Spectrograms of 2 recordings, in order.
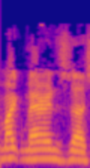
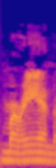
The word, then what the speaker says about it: Maron: Like he went to French Canada and they were like calling French Mark Maran or something. – Yeah. Mark Maron.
